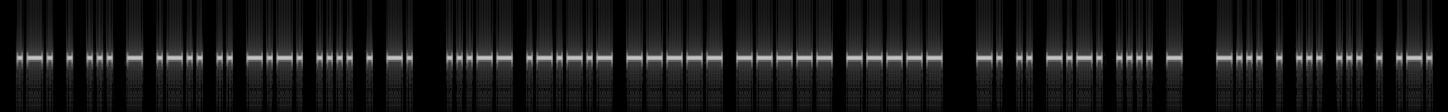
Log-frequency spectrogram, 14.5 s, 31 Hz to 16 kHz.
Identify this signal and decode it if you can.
Morse code, heard as a keyed tone, about 24 wpm, 630 Hz. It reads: RESTLICHEN 3.000 NICHT BESSER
